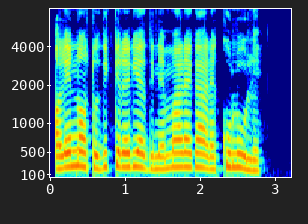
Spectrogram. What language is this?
Kikuyu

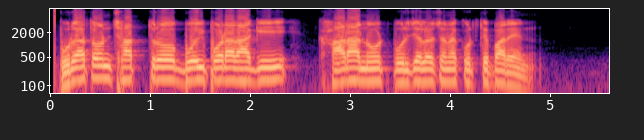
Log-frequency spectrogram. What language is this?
Bangla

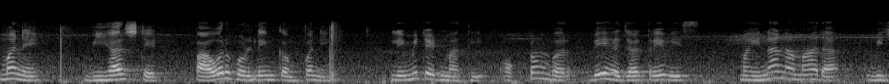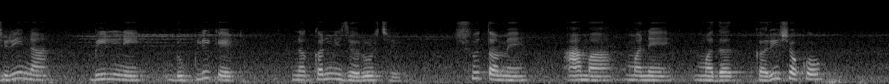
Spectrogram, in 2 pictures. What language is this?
Gujarati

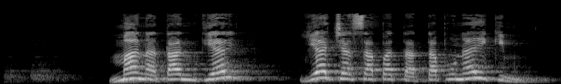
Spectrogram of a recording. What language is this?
Santa Ana de Tusi Pasco Quechua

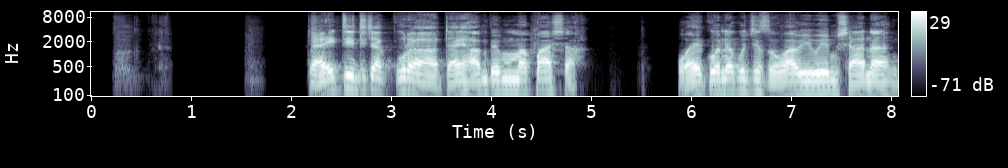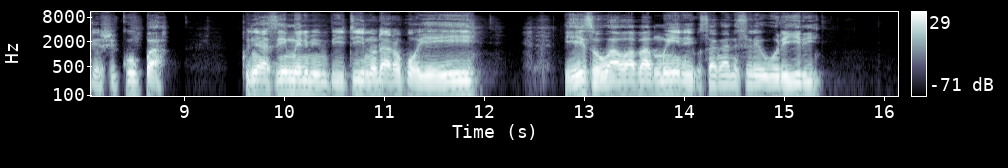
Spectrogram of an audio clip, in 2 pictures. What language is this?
Ndau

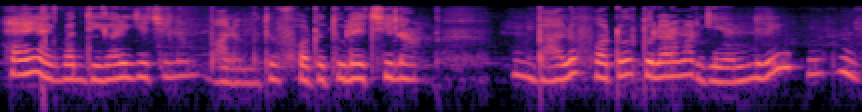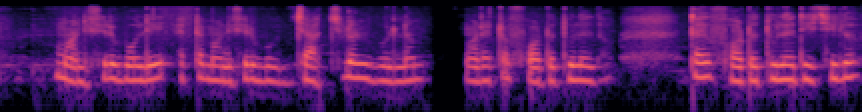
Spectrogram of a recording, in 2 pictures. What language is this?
Bangla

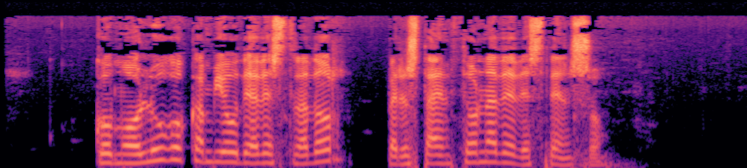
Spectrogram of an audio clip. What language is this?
Galician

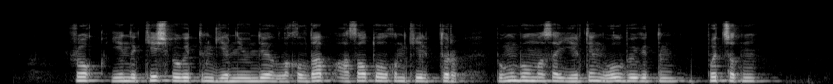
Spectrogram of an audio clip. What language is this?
Kazakh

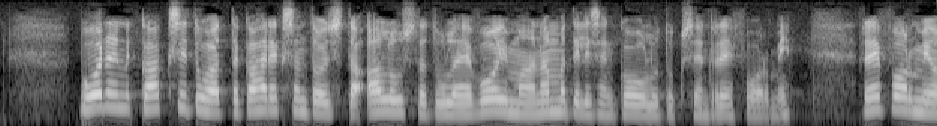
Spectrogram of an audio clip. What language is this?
Finnish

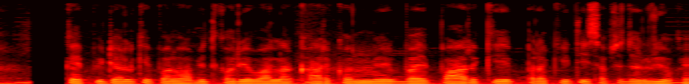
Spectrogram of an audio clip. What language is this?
Bhojpuri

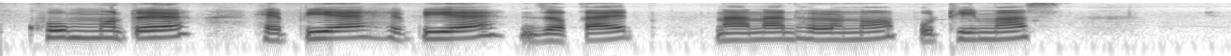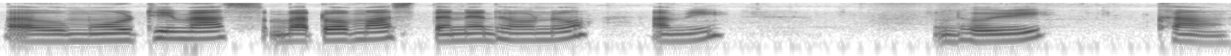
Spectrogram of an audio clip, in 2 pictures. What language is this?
Assamese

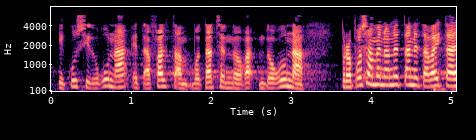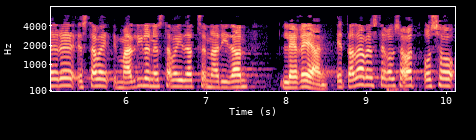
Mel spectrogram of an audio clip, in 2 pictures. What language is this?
Basque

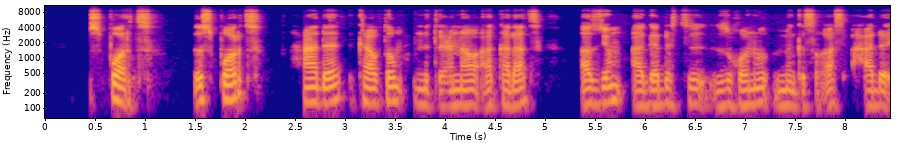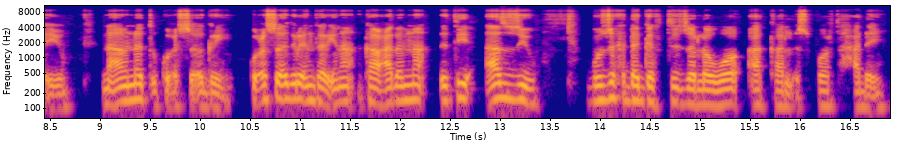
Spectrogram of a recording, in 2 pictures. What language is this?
Tigrinya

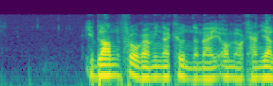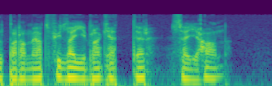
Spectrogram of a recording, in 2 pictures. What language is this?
Swedish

